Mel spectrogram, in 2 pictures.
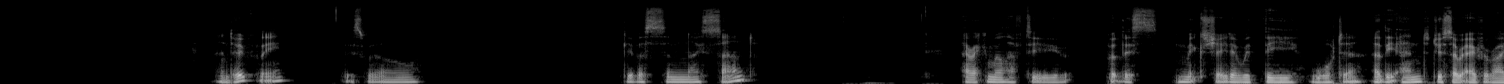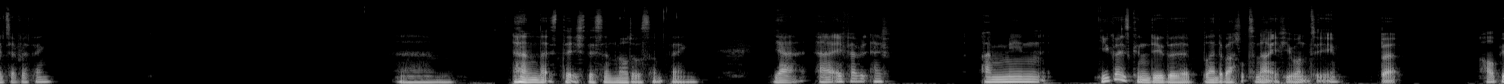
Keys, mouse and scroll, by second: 19.6-22.6 middle drag.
